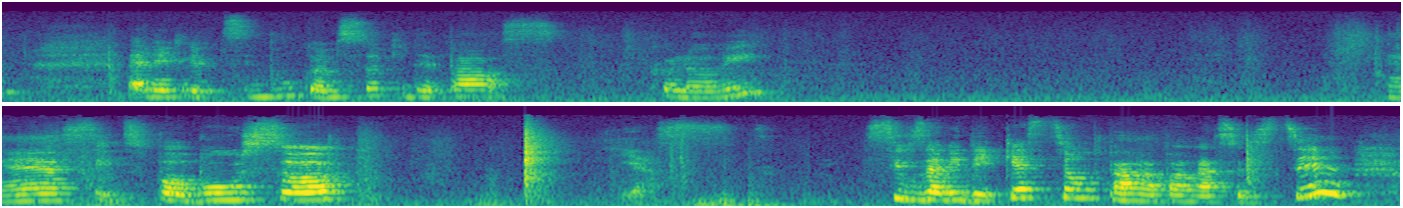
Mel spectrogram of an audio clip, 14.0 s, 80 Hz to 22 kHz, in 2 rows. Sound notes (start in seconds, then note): 9.5 clap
